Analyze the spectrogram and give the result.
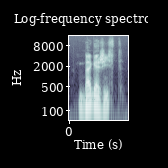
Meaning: baggage handler
- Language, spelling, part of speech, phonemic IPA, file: French, bagagiste, noun, /ba.ɡa.ʒist/, Fr-bagagiste.ogg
